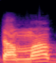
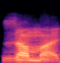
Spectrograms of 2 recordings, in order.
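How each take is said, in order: First: The word begins with a d sound. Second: The word begins with a z sound. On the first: This is how the word is spelled. "It is written as दम्मा" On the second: This is how the word is actually pronounced. "But it is pronounced as जम्मा"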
